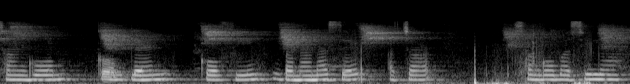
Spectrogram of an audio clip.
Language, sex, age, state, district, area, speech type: Manipuri, female, 18-30, Manipur, Thoubal, rural, spontaneous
